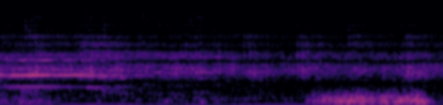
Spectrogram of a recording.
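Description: Near silence: room tone, with a faint held tone that fades out about half a second in.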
